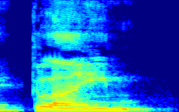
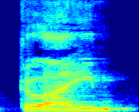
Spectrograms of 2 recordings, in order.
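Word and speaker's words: climb: दे रहा यानी B silent है इसको हम प्रोनाउंस करेंगे क्लाइम क्लाइम यानी बी आप प्रोनाउंस नहीं करेंगे जिससे इसकी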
